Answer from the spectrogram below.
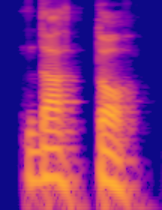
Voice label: "dato", xavante; festa/olho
